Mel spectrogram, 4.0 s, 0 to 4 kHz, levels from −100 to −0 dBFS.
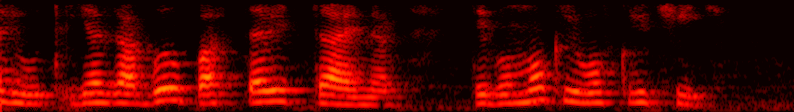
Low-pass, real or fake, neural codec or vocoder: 3.6 kHz; fake; autoencoder, 48 kHz, 128 numbers a frame, DAC-VAE, trained on Japanese speech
